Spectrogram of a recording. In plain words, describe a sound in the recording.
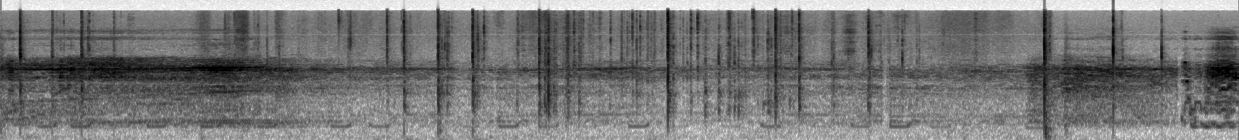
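Plastic parts of a toy click and rattle as hands handle it.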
